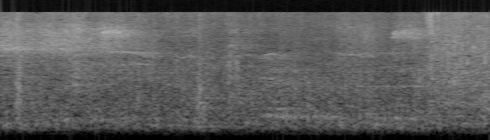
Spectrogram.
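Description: Background murmur of people's voices with a few soft footsteps on stone steps, about one a second.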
